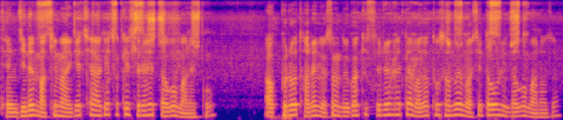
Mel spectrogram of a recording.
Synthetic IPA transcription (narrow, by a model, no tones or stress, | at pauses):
te̞nd͡ʑinɯnmakʰimaeɡe̞t͡ɕʰe̞ɦaɡe̞t͡ɕʰʌkʰis͈ɯɾɯɭhet̚t͈aɡomaɾɦe̞t̚k͈o | a̰pʰɯɾotaɾɯnjʌsʰʌŋnuɭɡakʰis͈ɯɾɯɭɦaɭt͈e̞madatʰosʰʌmɯɭmaɕ͈ʰit͈ʌuʎːindaɡomaɾɦad͡ʑo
